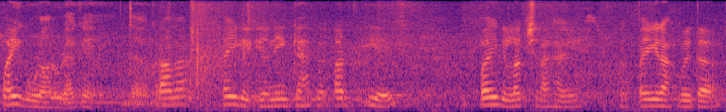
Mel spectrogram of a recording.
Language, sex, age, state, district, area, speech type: Maithili, male, 45-60, Bihar, Purnia, rural, spontaneous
